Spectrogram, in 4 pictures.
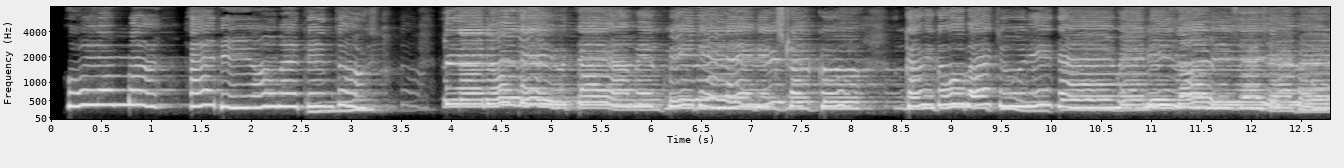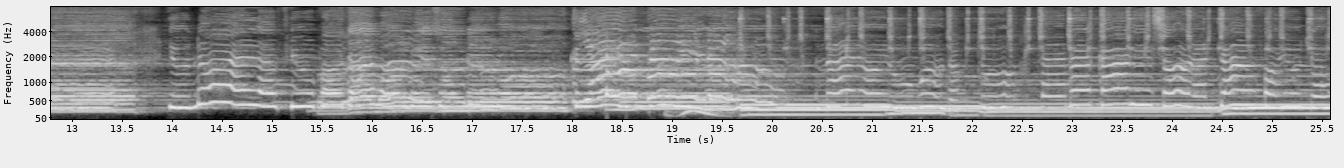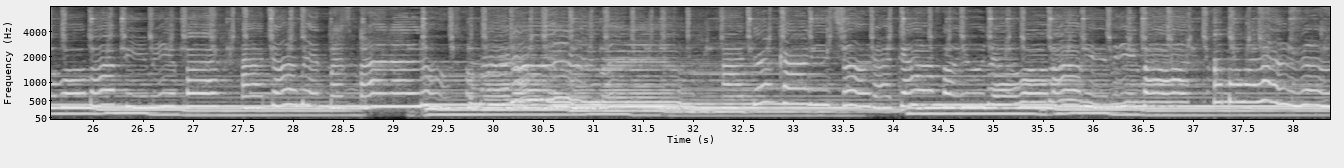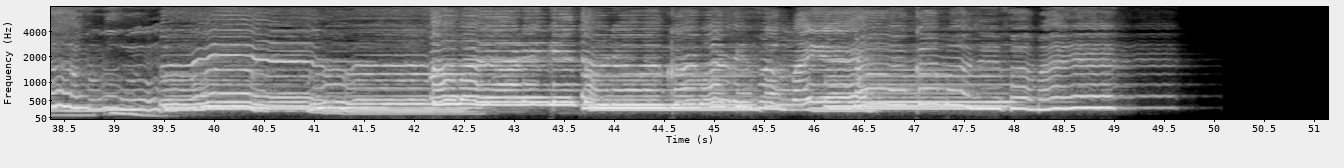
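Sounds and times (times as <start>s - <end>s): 
a cappella singing: 0.2s - 49.7s.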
